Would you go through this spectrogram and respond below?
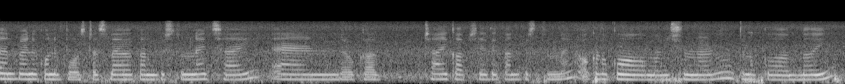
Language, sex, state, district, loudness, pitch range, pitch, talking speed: Telugu, female, Andhra Pradesh, Visakhapatnam, -17 LUFS, 225-240 Hz, 230 Hz, 135 wpm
